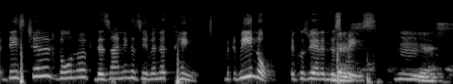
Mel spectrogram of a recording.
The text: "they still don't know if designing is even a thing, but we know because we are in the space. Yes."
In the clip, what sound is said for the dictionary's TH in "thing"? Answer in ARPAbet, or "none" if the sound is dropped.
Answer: T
